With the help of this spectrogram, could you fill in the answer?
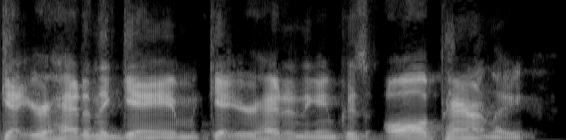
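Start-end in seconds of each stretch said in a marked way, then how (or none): none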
